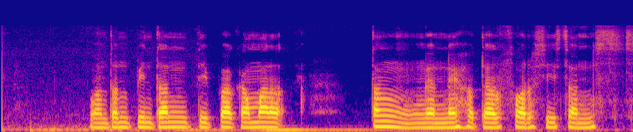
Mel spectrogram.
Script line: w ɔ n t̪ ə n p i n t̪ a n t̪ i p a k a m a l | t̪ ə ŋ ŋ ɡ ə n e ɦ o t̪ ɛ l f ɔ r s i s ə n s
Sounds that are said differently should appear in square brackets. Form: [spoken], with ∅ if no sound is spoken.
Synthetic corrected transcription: w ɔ n t̪ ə n p i n t̪ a n t̪ i p a k a m a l | t̪ ə ŋ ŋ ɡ ə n e ɦ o t̪ ɛ l f ɔ r s i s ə n s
